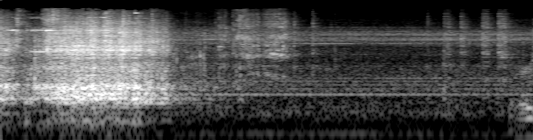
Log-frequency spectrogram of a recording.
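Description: A burst of fast metallic rattling lasting about a second, from work on the mower deck's belt and pulley hardware, then a faint steady hum.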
